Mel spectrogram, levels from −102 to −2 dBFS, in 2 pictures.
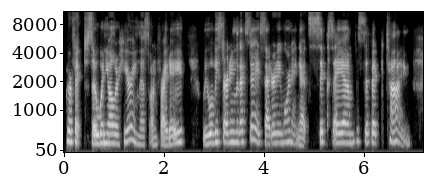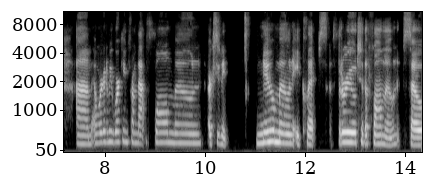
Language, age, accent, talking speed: English, 30-49, American, 190 wpm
